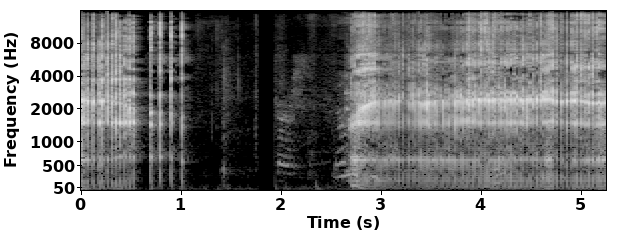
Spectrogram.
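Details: Girl burping; a loud, long, rattling belch lasting several seconds after a few short clicks and quieter sounds; burp.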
